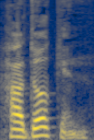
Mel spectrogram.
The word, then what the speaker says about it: Hadouken: I would do the hadoken yes that's how it's pronounced how dolkin I know it sounds it sounds saying Hadouken it's hadoken kind of like saying the satsui no Hado which is the which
